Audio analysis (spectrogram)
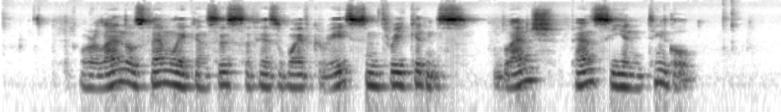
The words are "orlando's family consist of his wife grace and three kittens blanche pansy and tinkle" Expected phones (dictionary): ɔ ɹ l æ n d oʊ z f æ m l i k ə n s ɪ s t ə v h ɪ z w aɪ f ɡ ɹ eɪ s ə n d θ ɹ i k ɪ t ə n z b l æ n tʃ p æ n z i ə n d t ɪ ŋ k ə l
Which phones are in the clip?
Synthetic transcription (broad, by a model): ɔ ɹ l æ n d oʊ z f æ m l i k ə n s ɪ s t ə v ɪ z w aɪ f ɡ ɹ eɪ s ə n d θ ɹ i k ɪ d n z b l æ n tʃ p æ n s i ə n t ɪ ŋ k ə l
